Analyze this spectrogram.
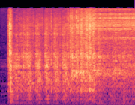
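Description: A car with a dead battery starts with the help of a jump starter: a sudden burst of cranking catches quickly into a steady, running engine that carries on alone.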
